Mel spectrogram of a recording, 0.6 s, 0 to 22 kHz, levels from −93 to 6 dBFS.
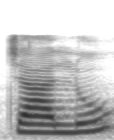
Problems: none marked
